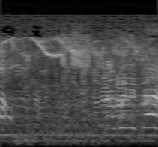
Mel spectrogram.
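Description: Players shouting to one another across a football pitch, the calls getting louder in the second half, over a steady low hum.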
